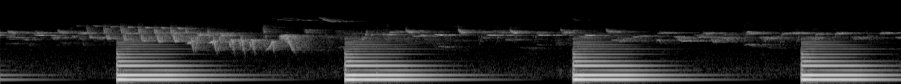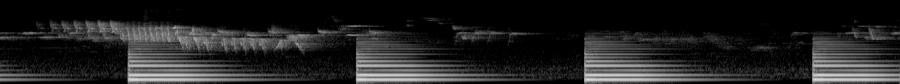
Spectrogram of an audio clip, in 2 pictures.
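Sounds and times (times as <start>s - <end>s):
piano-like keyboard note: 0.0s - 0.3s, 1.2s - 2.6s, 3.5s - 4.8s, 5.8s - 7.0s, 8.0s - 9.4s, 10.3s - 11.6s, 12.6s - 13.9s, 14.9s - 16.2s, 17.2s - 18.0s
birds chirping: 0.0s - 18.0s.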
